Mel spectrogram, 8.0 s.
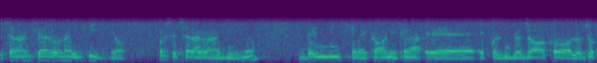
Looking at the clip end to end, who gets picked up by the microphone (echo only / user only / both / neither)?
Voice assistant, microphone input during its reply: echo only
